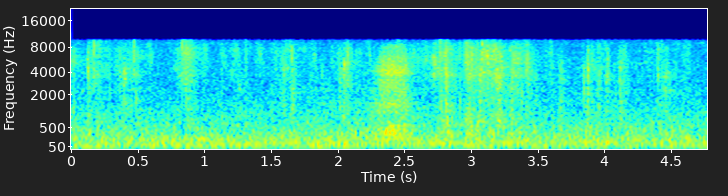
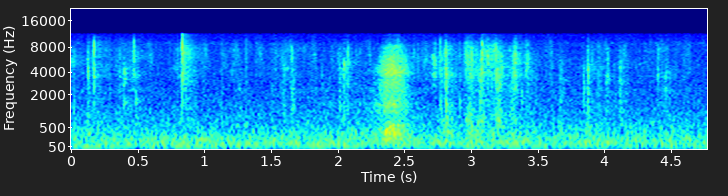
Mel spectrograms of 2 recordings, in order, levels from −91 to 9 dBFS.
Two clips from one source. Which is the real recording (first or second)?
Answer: second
